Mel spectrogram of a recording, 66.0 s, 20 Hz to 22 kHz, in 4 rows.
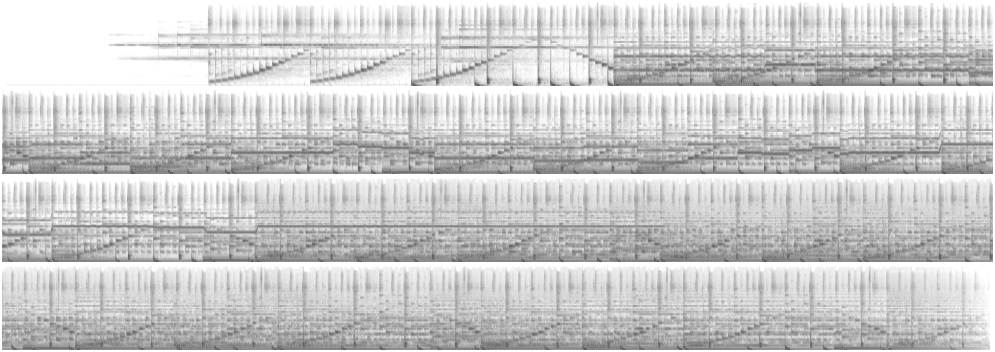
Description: ・ミッドは100Hz、-12db/octでHPF
・・・まぁ、少しパンチが減った音、って感じですかね。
